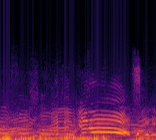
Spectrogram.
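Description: Several voices shouting and calling across a soccer field, overlapping and without clear words, with one long high-pitched call near the end.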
